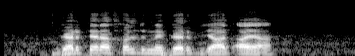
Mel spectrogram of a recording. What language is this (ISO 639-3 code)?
urd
